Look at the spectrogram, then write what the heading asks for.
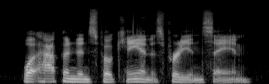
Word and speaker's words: Spokane: And he's up in Spokane. Yeah, Spokane. I've never known how to say it. Spoke Spokan. Spokan. Spokane.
